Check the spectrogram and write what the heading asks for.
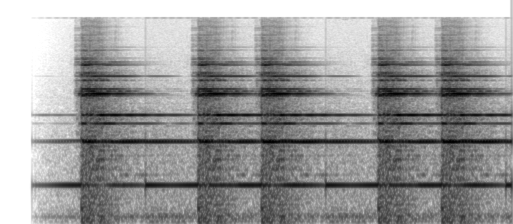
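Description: A large bell ringing, about five strikes starting almost a second in, in uneven pairs, each stroke still ringing as the next one lands.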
